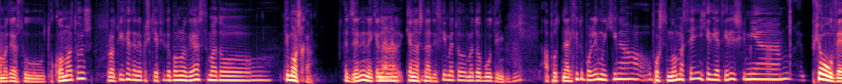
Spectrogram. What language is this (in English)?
Greek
